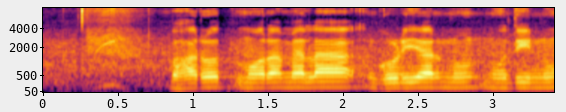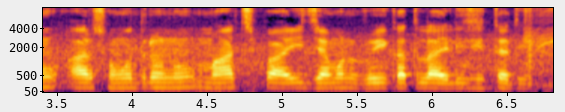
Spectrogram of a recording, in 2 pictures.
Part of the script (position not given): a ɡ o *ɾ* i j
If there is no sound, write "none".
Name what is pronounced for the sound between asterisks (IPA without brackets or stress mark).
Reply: ɽ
